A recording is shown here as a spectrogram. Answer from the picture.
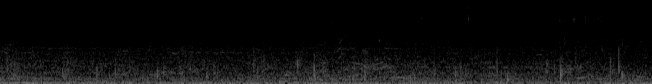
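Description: Busy pedestrian street ambience: indistinct voices of passers-by with a run of clopping steps about halfway through.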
